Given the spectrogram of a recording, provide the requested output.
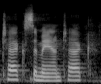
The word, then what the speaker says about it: Symantec: Veritas was then sold to Symantec, which I constantly mispronounce. Symantec.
